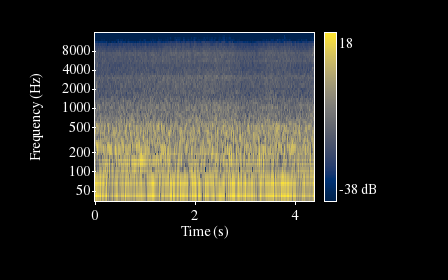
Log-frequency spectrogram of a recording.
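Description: Steady low rumble of a vehicle driving: engine and tyre noise heard from inside the cabin.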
